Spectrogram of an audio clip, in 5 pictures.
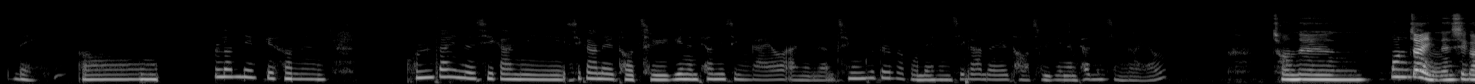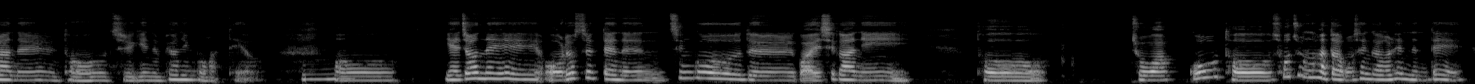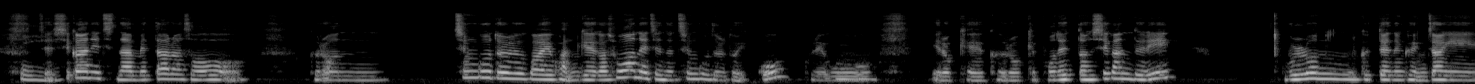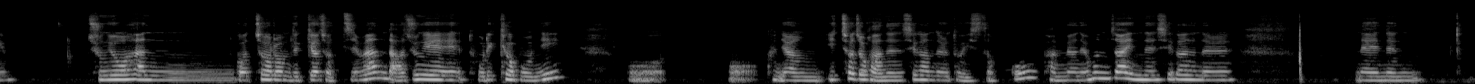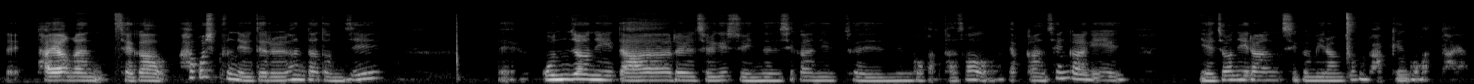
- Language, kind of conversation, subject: Korean, unstructured, 혼자 있는 시간과 친구들과 함께하는 시간 중 어느 쪽이 더 소중하다고 느끼시나요?
- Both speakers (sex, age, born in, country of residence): female, 25-29, South Korea, United States; female, 40-44, South Korea, United States
- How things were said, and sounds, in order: distorted speech; tapping; other background noise; lip smack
